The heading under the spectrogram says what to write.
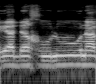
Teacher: Dal ujung lidah bertemu dengan pangkal gigi seri atas. Karena dalnya sukun dan berada di antara dua huruf hidup, maka hukum bacaannya qalqalah sugroh. Bunyi pantulannya kecil.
